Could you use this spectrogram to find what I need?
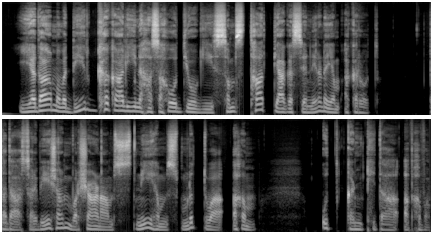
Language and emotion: Sanskrit, sad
